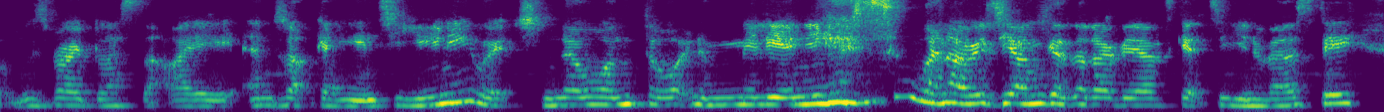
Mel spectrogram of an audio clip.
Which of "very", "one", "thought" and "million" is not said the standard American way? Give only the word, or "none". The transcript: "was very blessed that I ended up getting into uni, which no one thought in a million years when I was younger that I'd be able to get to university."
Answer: none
